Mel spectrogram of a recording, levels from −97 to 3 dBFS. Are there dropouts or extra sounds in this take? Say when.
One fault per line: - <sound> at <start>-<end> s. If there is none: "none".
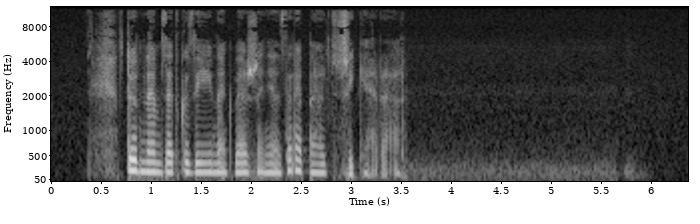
none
